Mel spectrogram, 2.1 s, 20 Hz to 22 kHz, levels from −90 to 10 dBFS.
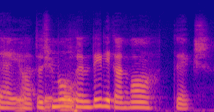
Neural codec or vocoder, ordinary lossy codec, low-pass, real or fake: codec, 44.1 kHz, 2.6 kbps, DAC; none; 19.8 kHz; fake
